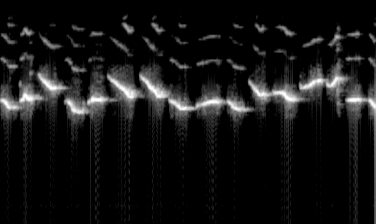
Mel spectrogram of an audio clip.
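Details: A Chestnut-bellied seed finch (curió) sings a Timbira-style song: a steady, unbroken run of clear, sweet whistles that slide up and down between phrases, over a faint low hum.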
